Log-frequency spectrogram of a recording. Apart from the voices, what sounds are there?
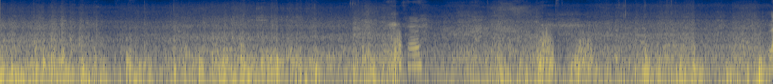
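subway express train running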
